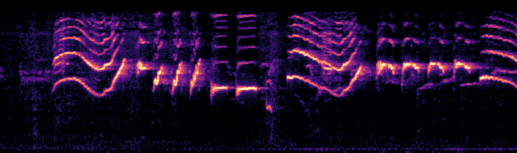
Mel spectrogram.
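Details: Vocal Oriental magpie-robin with a long rolling song used to tutor young birds: swooping rich whistles alternating with quick clipped repeated chirps, delivered in two loud continuous bursts.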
